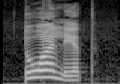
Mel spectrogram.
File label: "Toilet" In Russian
